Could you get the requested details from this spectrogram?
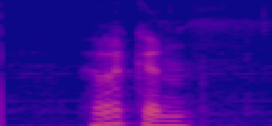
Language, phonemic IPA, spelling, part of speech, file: Dutch, /ˈhʏrkə(n)/, hurken, verb / noun, Nl-hurken.ogg
- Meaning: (verb) 1. squat, crouch 2. cower; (noun) haunches, heels. only used in op de hurken (gaan) zitten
